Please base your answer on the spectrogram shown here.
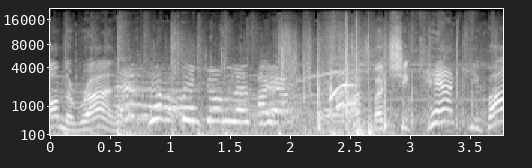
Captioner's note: screams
